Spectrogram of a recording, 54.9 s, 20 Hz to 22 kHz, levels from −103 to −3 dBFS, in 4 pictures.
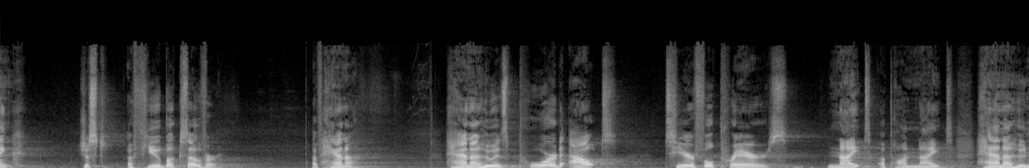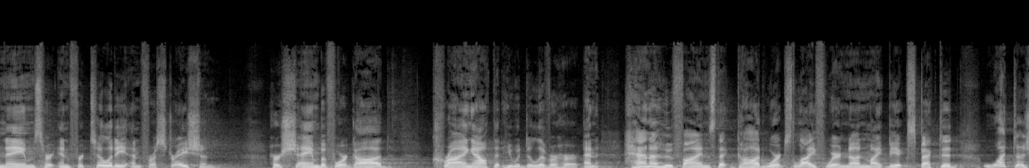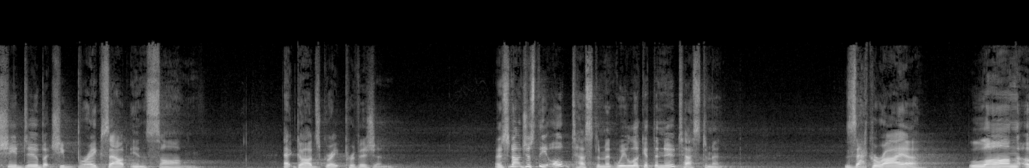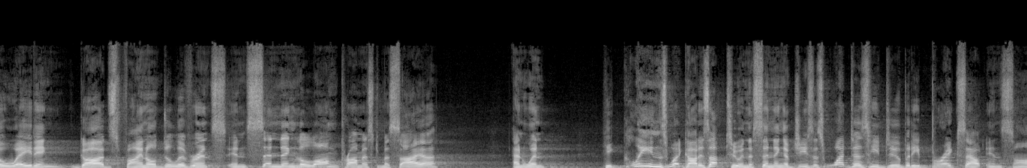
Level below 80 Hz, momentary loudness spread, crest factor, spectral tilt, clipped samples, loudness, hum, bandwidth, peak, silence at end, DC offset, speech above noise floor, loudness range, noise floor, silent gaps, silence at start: -60 dBFS; 13 LU; 18 dB; -5 dB/octave; under 0.1%; -23 LUFS; none; 16.5 kHz; -6 dBFS; 0 s; under 0.1%; 37 dB; 6 LU; -60 dBFS; none; 0 s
